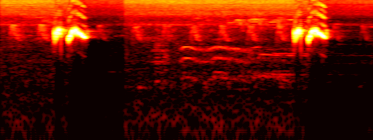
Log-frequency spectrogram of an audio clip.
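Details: Two loud double chirps about two and a half seconds apart, a female bird calling to get males singing briskly; between them faint rapid chirping and a few soft lower whistles from other birds.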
